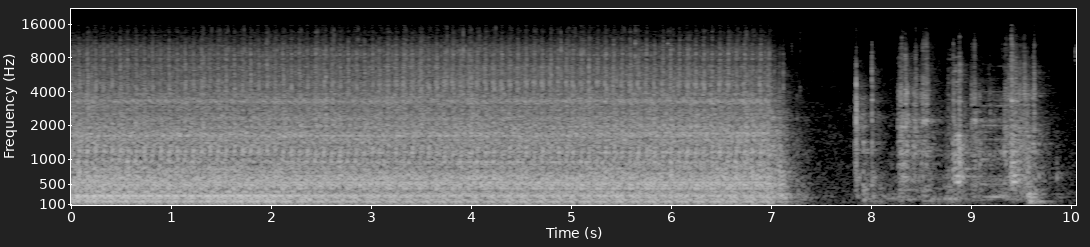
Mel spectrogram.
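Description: Juki UX8 computerized sewing machine running steadily while sewing a zigzag stitch, stopping abruptly about seven seconds in. A few light clicks and fabric-handling rustles follow.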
